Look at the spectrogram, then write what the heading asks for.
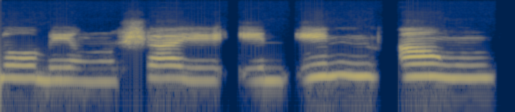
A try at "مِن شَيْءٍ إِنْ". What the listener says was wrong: Jangan buru. Min syai'in. Jangan buru-buru di situ. Min syai'in nih. Min syai'in. In.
